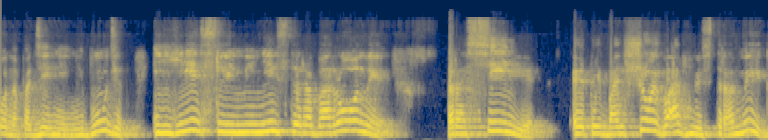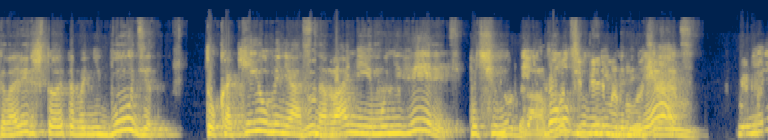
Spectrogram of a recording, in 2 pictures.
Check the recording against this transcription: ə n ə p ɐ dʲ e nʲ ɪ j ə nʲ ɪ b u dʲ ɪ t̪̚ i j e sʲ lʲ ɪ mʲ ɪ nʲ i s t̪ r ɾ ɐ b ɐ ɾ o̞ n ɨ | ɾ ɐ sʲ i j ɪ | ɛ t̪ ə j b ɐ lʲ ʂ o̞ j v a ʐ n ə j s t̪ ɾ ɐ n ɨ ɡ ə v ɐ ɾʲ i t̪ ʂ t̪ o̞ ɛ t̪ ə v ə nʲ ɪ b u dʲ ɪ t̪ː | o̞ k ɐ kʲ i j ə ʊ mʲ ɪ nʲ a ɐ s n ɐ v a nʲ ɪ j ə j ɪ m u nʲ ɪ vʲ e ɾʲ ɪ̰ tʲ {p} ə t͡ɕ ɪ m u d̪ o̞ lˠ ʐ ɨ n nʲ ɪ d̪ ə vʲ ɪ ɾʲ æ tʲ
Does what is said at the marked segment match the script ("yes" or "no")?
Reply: yes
